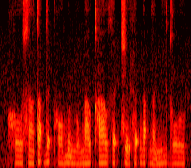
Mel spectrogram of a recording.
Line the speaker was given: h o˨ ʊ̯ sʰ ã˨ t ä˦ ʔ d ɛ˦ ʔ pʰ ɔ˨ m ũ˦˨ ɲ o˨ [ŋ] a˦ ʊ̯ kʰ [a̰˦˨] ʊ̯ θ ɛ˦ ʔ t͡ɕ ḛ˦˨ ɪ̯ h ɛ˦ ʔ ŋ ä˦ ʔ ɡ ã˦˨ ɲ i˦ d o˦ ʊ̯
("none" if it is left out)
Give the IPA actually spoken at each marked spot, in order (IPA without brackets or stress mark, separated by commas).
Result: ŋ, a˦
